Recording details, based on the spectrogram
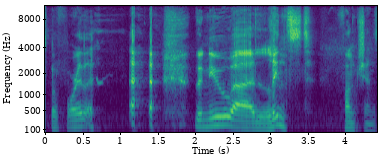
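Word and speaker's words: LINEST: then the new uh linsed functions that's how I'm pronouncing it is lynched um or linist like Linus from from the Peanuts Gang um can you give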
